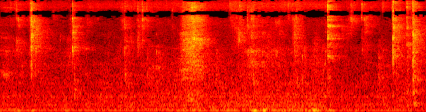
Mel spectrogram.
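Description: Close-up eating sounds: wet chewing and slurping, with chopsticks and spoons clicking against bowls now and then, over a steady low rumble.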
